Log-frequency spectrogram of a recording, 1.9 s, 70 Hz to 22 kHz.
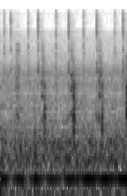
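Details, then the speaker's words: Ikon-x laser tag gun (MP5 airsoft-style body) with screws refitted after a trigger repair: small sharp clicks, a few per second, crisp and consistent over a low hum; the micro switch lever is pushing down, so the trigger works properly. "hearing that little click inside. That's the micro lever pushing down. If you hear that, then your triggers should be working properly."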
